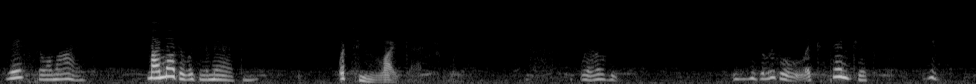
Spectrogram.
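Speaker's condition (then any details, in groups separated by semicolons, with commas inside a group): No condition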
